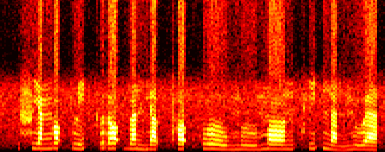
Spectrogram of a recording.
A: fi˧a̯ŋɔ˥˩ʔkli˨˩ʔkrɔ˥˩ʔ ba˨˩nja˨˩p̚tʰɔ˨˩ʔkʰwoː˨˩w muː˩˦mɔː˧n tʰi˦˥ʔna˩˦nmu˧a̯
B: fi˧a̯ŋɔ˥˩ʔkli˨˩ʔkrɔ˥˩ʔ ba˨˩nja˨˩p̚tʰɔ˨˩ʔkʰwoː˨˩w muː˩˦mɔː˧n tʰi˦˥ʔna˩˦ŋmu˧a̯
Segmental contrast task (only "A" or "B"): A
